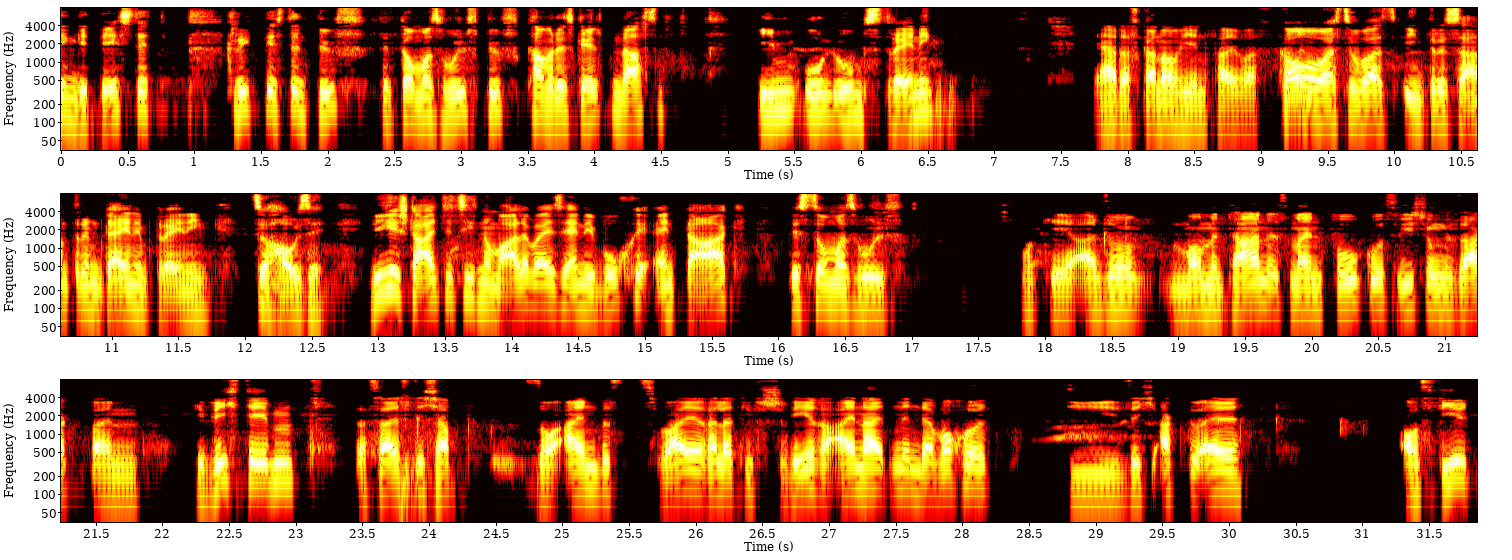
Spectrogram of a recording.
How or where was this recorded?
outdoors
